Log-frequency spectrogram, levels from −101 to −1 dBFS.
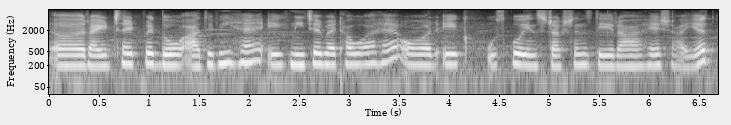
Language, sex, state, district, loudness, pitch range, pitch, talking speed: Hindi, female, Gujarat, Valsad, -14 LUFS, 200-225 Hz, 215 Hz, 180 wpm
